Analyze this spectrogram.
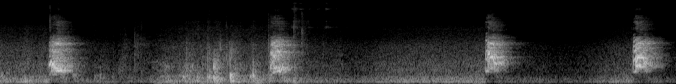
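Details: An 18-week-old German Shepherd-Husky mix puppy throws a tantrum after a bath, giving four sharp, loud barks spaced about two seconds apart, with softer grumbling vocal sounds between them and a woman's soothing voice nearby.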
